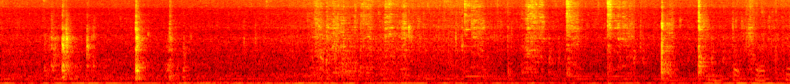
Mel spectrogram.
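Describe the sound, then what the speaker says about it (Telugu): Chopped onions frying in a pan with a pinch of salt, a steady close sizzle punctuated by repeated sharp clinks and scrapes of a spoon stirring against the metal, with no voices. "ఉల్లిపాయలు వేగుతున్నప్పుడు కొంచెం సాల్ట్ వేస్తున్నాను."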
